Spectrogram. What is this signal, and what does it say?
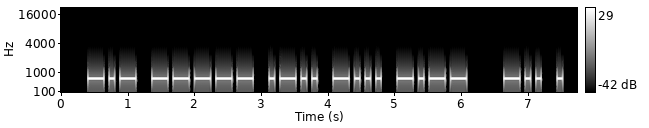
Morse code, heard as a keyed tone, about 15 wpm, 700 Hz. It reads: K0LBY DE
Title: USA Callsign DE Callsign - 5 Characters - 15wpm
